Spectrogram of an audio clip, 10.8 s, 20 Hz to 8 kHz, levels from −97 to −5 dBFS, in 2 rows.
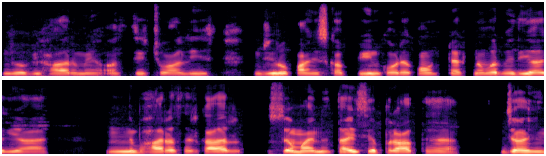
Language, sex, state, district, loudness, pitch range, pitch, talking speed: Hindi, male, Bihar, Jahanabad, -19 LUFS, 105-115 Hz, 110 Hz, 150 wpm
